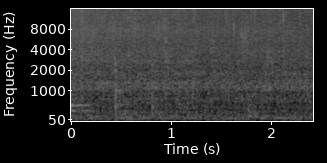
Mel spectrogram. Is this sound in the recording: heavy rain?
no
